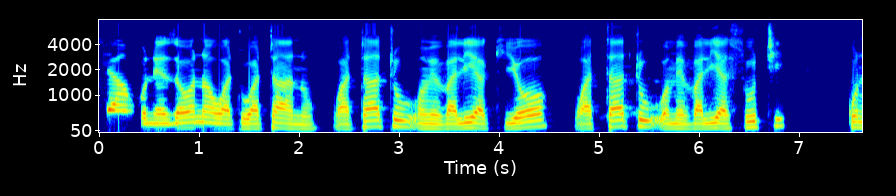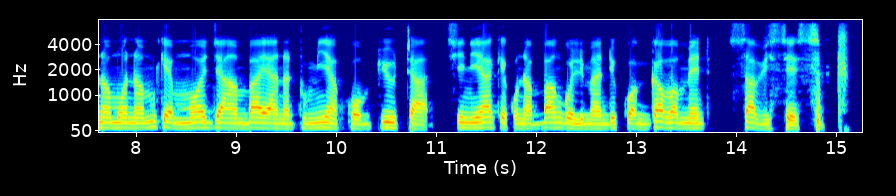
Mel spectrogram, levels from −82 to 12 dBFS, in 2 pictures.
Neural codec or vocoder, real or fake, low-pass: none; real; 7.2 kHz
